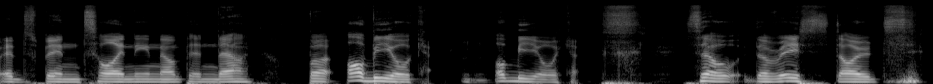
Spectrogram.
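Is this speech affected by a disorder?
Yes: cerebral palsy; congenital.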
